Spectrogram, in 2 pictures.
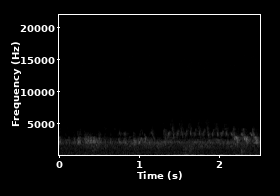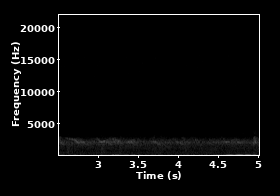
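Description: Birds chirping in quick short notes over a steady hiss, with a low bump near the end.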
